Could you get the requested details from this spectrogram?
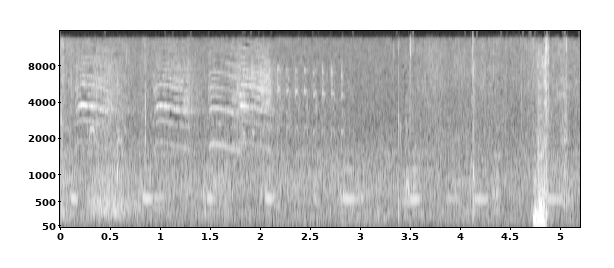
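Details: On 2 March 2024, tundra swans near water give high, yelping, bugle-like calls in overlapping bursts, growing more vocal. Softer repeated notes lie beneath, at least two red-winged blackbirds sing, and a person talks nearby.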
